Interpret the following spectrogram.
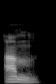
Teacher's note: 15 number মাখরাজ, দুই ঠোঁটের শুকনো অংশ মিলিত হয়ে উচ্চারিত হয় মিম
